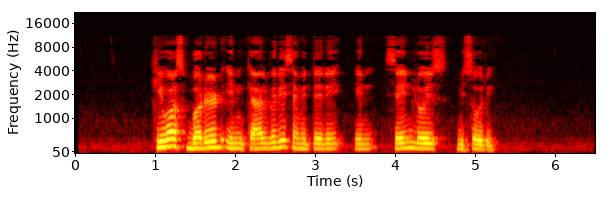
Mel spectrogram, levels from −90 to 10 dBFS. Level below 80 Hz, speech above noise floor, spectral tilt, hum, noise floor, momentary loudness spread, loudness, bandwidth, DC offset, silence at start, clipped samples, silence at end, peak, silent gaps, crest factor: -58 dBFS; 42 dB; -7.5 dB/octave; none; -60 dBFS; 14 LU; -18 LUFS; 11.5 kHz; under 0.1%; 1 s; under 0.1%; 1.25 s; -2 dBFS; none; 16 dB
